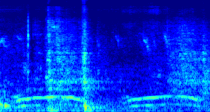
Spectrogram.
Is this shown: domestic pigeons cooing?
yes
